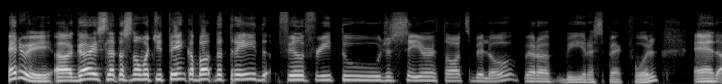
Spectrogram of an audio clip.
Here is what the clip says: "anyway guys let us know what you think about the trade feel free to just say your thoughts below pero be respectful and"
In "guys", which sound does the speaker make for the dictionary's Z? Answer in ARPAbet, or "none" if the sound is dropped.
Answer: S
